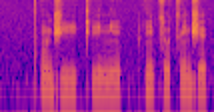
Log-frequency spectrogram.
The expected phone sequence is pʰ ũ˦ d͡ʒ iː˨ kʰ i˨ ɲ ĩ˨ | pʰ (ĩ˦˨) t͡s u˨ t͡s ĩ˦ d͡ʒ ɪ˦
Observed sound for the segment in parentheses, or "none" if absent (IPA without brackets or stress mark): ĩ˦˨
